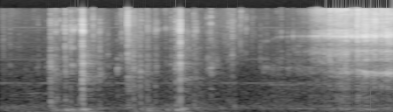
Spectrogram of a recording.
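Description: A metal utility-knife blade cuts and shaves small cubes off the end of a hand-sized, solid, peach-colored bar of dry soap held in one hand, and crumbled soap pieces fall away. Crisp, dry crunches and short, bright scraping cuts come in bursts over a quiet background. The sound ends in a louder, sustained high scraping hiss.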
